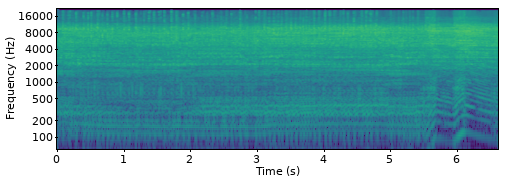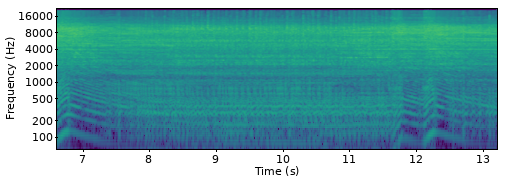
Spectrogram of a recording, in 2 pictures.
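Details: Homelite Super XL-925 chainsaw, first test run after a new piston and cylinder and a new seal (bearing found fine): screams at high revs, then blips down and up cleanly with a smooth, even note. Excellent compression; the smoke was assembly oil; it needs break-in idling.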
